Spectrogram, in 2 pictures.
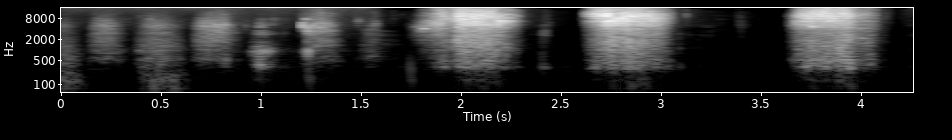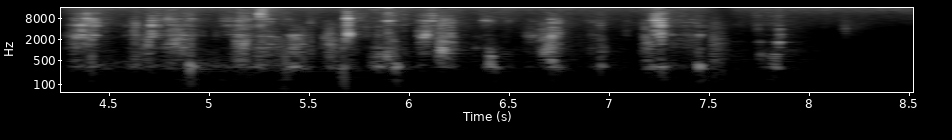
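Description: Close-miked eating of ramen: three loud slurps about a second apart as noodles and broth are drawn in from a spoon, then quick soft chewing.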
